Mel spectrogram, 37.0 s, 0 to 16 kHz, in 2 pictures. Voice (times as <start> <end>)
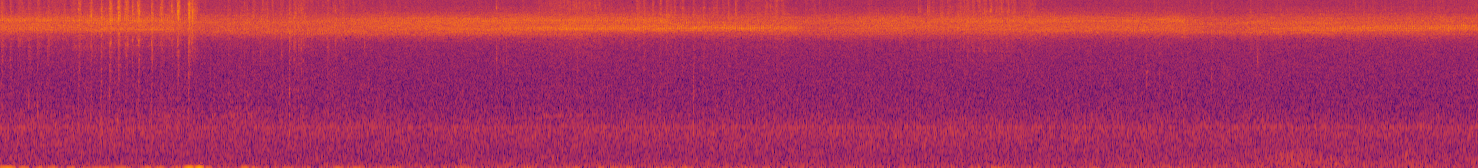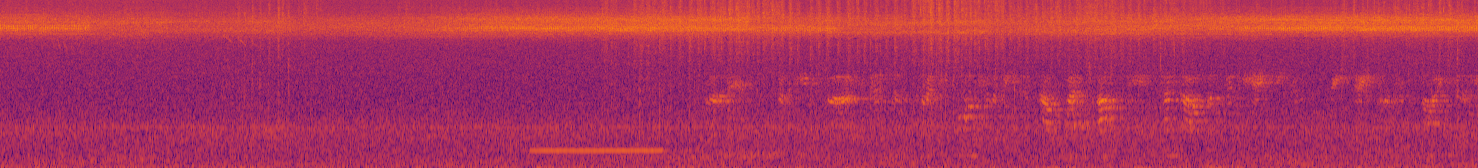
25.1 36.9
